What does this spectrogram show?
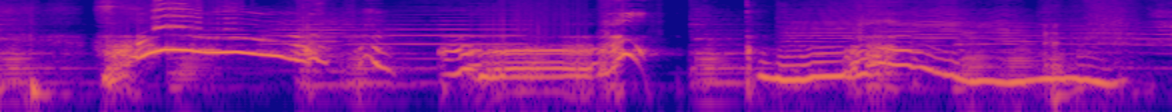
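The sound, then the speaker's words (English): A voice imitates a muffled, hiccuping scream: loud, pitched wails that rise and fall, broken by short catches and gasps across several seconds, with no talking. “And anyone listening would hear a very muffled hiccup filled scream.”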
